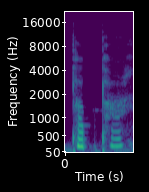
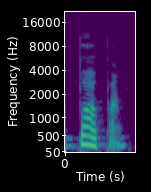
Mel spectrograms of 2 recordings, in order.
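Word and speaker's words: papa: 200 лет назад происходит от французского папа ударение на последний слог папу заимствовали сначала дворяне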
